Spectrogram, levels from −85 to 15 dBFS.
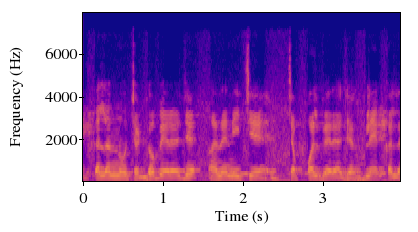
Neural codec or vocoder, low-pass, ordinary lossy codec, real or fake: none; 7.2 kHz; none; real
